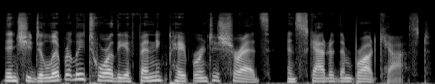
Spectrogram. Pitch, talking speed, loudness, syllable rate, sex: 155 Hz, 180 wpm, -20 LUFS, 6.1 syllables/s, female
